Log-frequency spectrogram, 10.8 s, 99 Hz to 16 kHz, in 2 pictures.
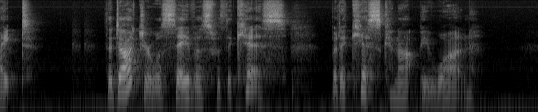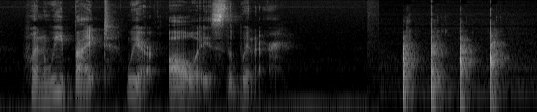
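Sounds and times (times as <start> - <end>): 
speech: 0.0 - 0.4, 1.0 - 4.8, 5.7 - 8.2
sharp knocks with hollow decay: 9.4 - 10.5.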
